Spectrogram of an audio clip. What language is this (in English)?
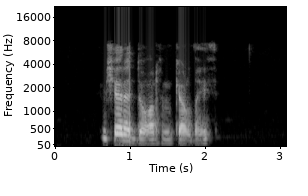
Kabyle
